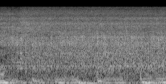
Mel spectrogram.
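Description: A grill sizzle sound effect in a promo on radio station 95.9 WATD: a steady, crackling hiss of food sizzling on a hot grill, loud, holding constant for a couple of seconds with a faint low rumble underneath.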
